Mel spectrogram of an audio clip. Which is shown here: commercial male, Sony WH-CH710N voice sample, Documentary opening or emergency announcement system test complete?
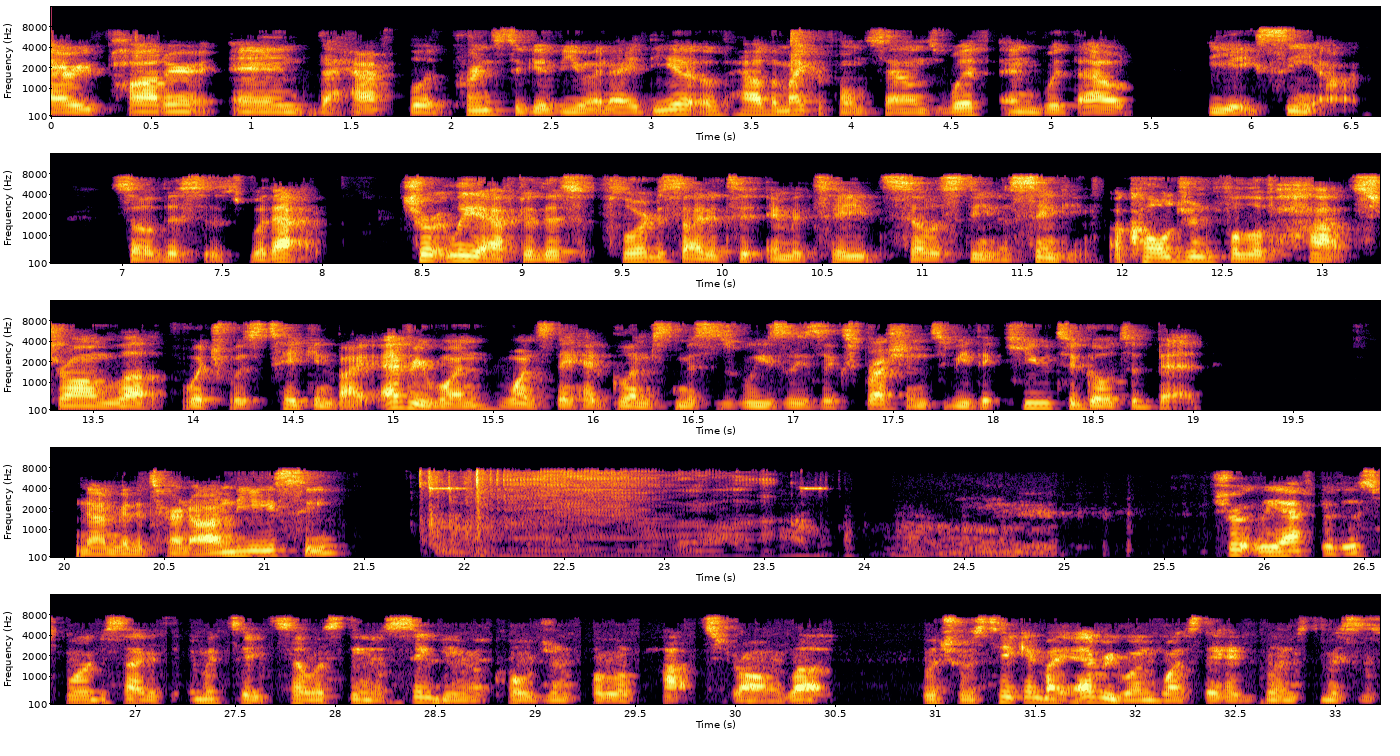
Sony WH-CH710N voice sample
